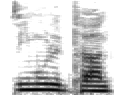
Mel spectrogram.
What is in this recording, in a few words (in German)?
"simultan", german; adjectives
